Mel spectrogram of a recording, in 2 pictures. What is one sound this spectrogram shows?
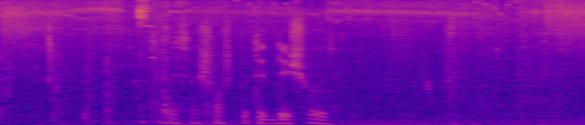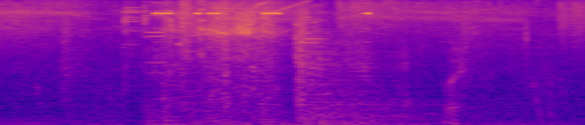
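Electronic whooshing effects sound as building blocks snap into place.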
